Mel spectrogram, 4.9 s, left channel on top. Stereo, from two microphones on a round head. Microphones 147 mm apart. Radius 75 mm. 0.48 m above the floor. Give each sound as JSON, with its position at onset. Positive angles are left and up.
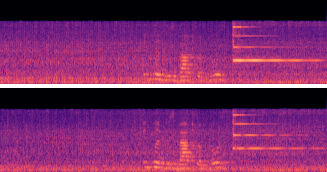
{"t": 2.1, "sound": "a woman speaking", "side_deg": -45, "distance_m": 1.7}
{"t": 3.5, "sound": "a clink", "side_deg": 0, "distance_m": 4.0}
